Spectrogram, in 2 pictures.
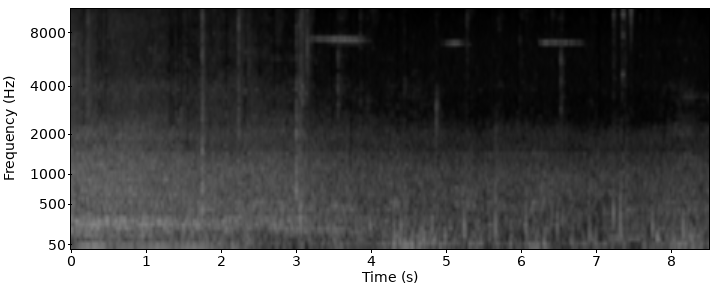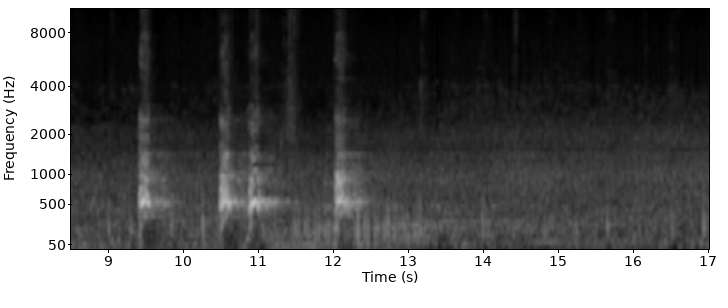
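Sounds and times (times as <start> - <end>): dog barking: 9.4 - 11.4, 12.0 - 12.5.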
